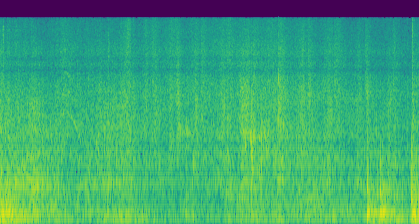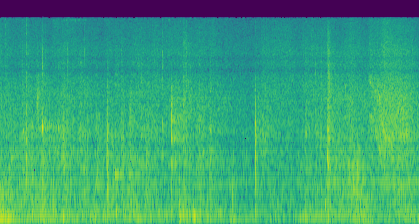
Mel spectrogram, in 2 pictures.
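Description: Chairs and tables knock and scrape on a wooden stage.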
